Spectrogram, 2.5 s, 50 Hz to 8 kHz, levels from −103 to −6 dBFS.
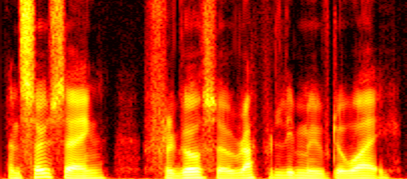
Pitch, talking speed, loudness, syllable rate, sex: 115 Hz, 165 wpm, -18 LUFS, 5.9 syllables/s, male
